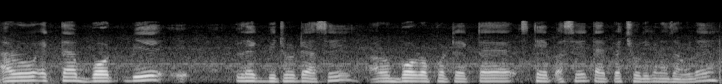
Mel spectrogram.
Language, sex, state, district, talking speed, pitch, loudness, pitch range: Nagamese, male, Nagaland, Dimapur, 180 wpm, 150 Hz, -17 LUFS, 140-170 Hz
